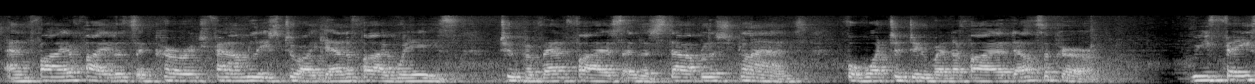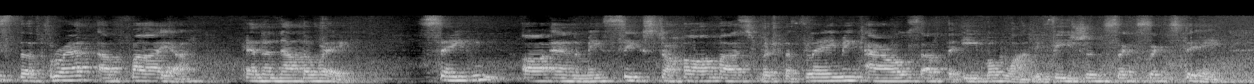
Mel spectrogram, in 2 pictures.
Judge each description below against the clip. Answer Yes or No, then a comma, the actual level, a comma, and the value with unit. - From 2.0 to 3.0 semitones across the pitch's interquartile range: Yes, narrow, 2.6 semitones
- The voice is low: No, medium, 155 Hz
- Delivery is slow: Yes, slow, 115 wpm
